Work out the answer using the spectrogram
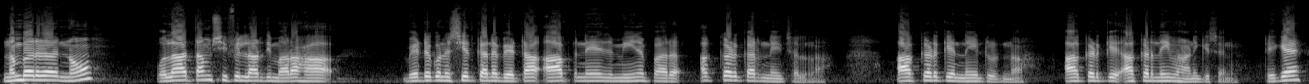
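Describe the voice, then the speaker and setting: A man's voice: fairly high pitch, clean tone. A man giving a religious lesson to children, reciting verses in Arabic and often asking his listeners whether they follow. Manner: keeps quizzing listeners with "right?". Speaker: Islamic scholar teaching children.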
